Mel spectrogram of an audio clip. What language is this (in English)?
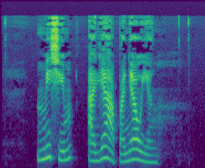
Corongo Ancash Quechua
